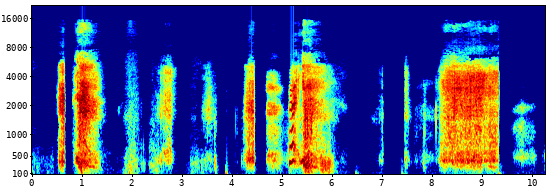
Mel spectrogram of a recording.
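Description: Several wet, explosive sneezes with sniffing and gasping in-breaths between them, with one long forceful sneeze near the end; sneezing and sniffles from a cold.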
